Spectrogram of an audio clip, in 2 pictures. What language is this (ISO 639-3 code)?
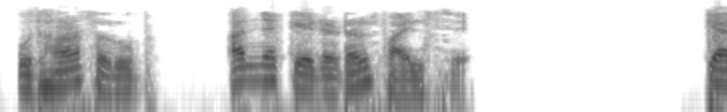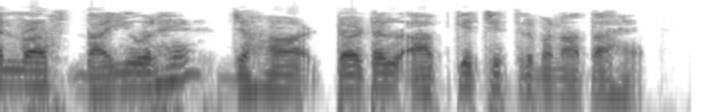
hin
